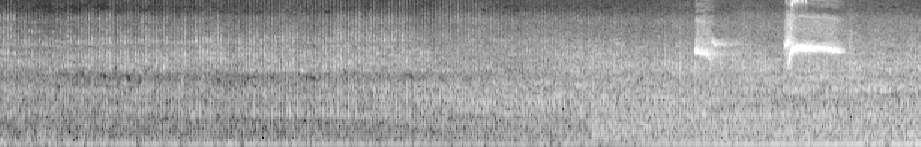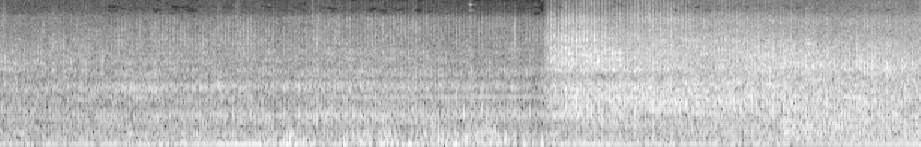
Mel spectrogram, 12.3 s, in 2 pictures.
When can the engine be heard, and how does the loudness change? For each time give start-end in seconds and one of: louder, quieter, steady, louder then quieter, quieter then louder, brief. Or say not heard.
0.0-12.2 louder.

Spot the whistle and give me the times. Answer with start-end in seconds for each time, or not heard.
4.6-5.7.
